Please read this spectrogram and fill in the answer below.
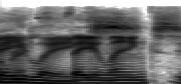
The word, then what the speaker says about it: phalanx: and they actually formed a phalanx. – Yeah. – Phalanx is, that's probably wrong. – Phalanx is how I've heard it pronounced.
